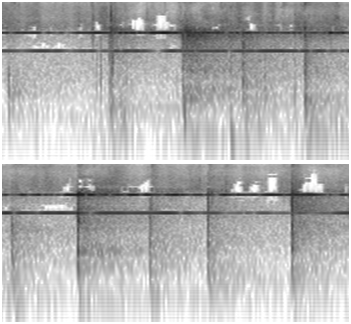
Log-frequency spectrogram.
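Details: Weird beeping noise at Westminster School Amman, source unknown; sharp high chirps repeating about every half second over a steady thin tone, persistent recurring beeping.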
